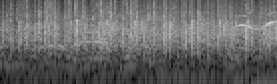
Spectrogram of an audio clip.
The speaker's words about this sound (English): Round of applause.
